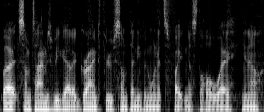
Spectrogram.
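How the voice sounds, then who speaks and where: Casting: male audio creator, low-pitched, casual and joking outro delivery, hesitant, with music underneath. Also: fairly even intonation, a little mellow. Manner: halting, self-deprecating, joking. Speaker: audio roleplay creator and voice actor. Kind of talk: casual comedic outro to listeners.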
